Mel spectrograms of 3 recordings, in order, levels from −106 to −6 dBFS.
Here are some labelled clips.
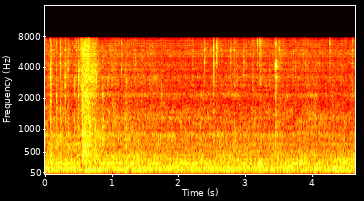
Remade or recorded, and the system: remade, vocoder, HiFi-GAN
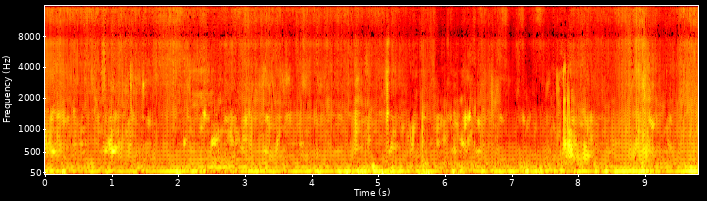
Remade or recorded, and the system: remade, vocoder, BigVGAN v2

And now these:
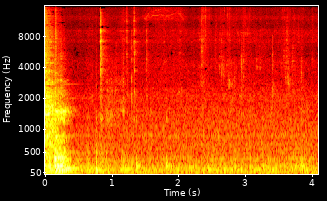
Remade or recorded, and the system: recorded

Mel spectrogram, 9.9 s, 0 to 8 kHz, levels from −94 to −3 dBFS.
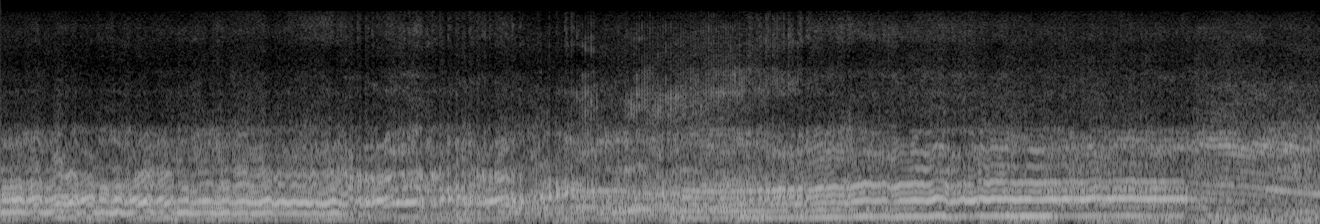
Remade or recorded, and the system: remade, codec, DAC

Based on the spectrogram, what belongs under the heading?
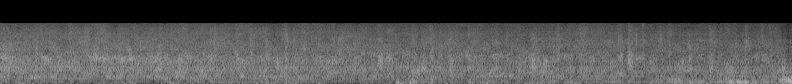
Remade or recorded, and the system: remade, codec, ZipCodec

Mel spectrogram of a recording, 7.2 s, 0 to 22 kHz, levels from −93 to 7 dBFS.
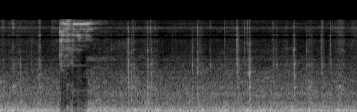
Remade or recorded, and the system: remade, codec, DAC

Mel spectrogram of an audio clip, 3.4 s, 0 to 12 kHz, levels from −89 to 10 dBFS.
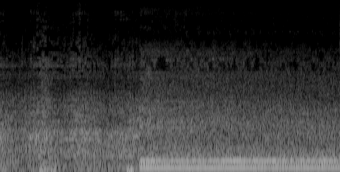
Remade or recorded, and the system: recorded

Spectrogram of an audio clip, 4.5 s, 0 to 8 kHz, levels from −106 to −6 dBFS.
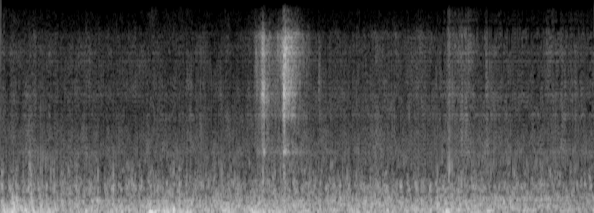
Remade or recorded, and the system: remade, vocoder, BigVGAN v2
